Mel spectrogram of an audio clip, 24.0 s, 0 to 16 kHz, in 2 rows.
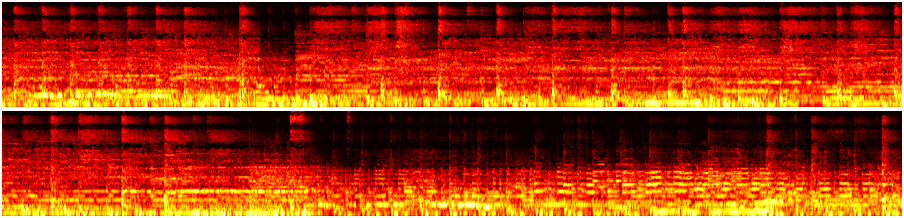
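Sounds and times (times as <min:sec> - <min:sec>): bass guitar: 0:00.0 - 0:24.0
drum kit and cymbals: 0:00.0 - 0:24.0
guitar: 0:00.0 - 0:24.0.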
